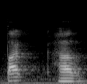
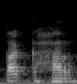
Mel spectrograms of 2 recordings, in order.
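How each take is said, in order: Both takes have the same delivery.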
